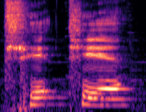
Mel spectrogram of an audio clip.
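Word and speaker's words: 天: Chinese people, pronunciation is tian, but it's sky.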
